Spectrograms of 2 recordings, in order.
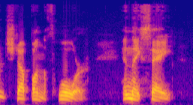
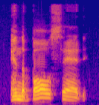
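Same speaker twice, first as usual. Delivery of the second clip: ordinary talk, nothing marked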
